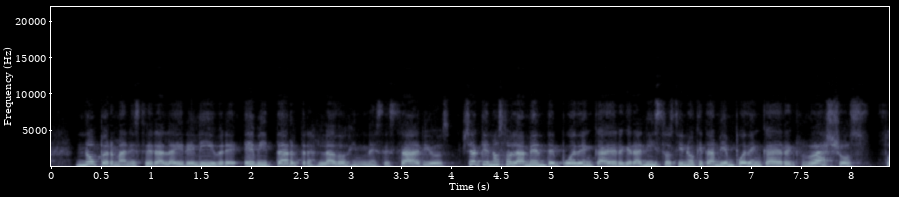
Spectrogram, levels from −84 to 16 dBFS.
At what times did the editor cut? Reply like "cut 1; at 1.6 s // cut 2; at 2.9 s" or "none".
cut 1; at 4.1 s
